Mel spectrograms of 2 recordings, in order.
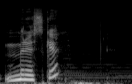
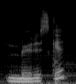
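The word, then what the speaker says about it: Måneskin: that entirely right but the a with a um with that little circle above it I believe if from what my family has sto me um I believe believe is pronounced like a uh sound um so it's mudis kid um sleep token my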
